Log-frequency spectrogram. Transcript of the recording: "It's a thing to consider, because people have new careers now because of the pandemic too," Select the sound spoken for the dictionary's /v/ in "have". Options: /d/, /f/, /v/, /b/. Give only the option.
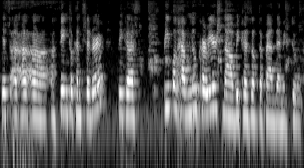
/v/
